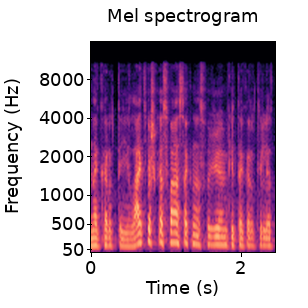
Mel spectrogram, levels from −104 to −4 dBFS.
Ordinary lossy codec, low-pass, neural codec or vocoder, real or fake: AAC, 96 kbps; 10.8 kHz; none; real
